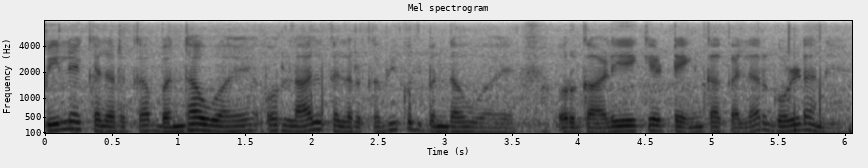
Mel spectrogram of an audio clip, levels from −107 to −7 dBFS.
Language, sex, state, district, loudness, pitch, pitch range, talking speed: Hindi, male, Bihar, Supaul, -19 LUFS, 135 Hz, 125-150 Hz, 225 wpm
